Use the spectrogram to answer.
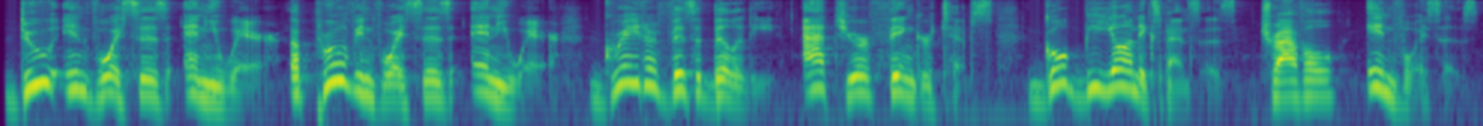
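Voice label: Haitian Creole, accented English; voice demos; GoLocalise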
